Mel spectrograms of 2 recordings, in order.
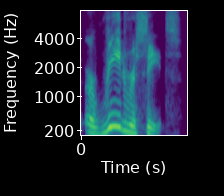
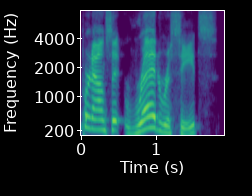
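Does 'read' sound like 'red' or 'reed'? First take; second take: reed; red. First: Read is said with a long vowel, like reed. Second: Read is said with a short vowel, like red. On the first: The speaker calls it wrong. "R E E D" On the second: The speaker calls it right. "R E D"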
